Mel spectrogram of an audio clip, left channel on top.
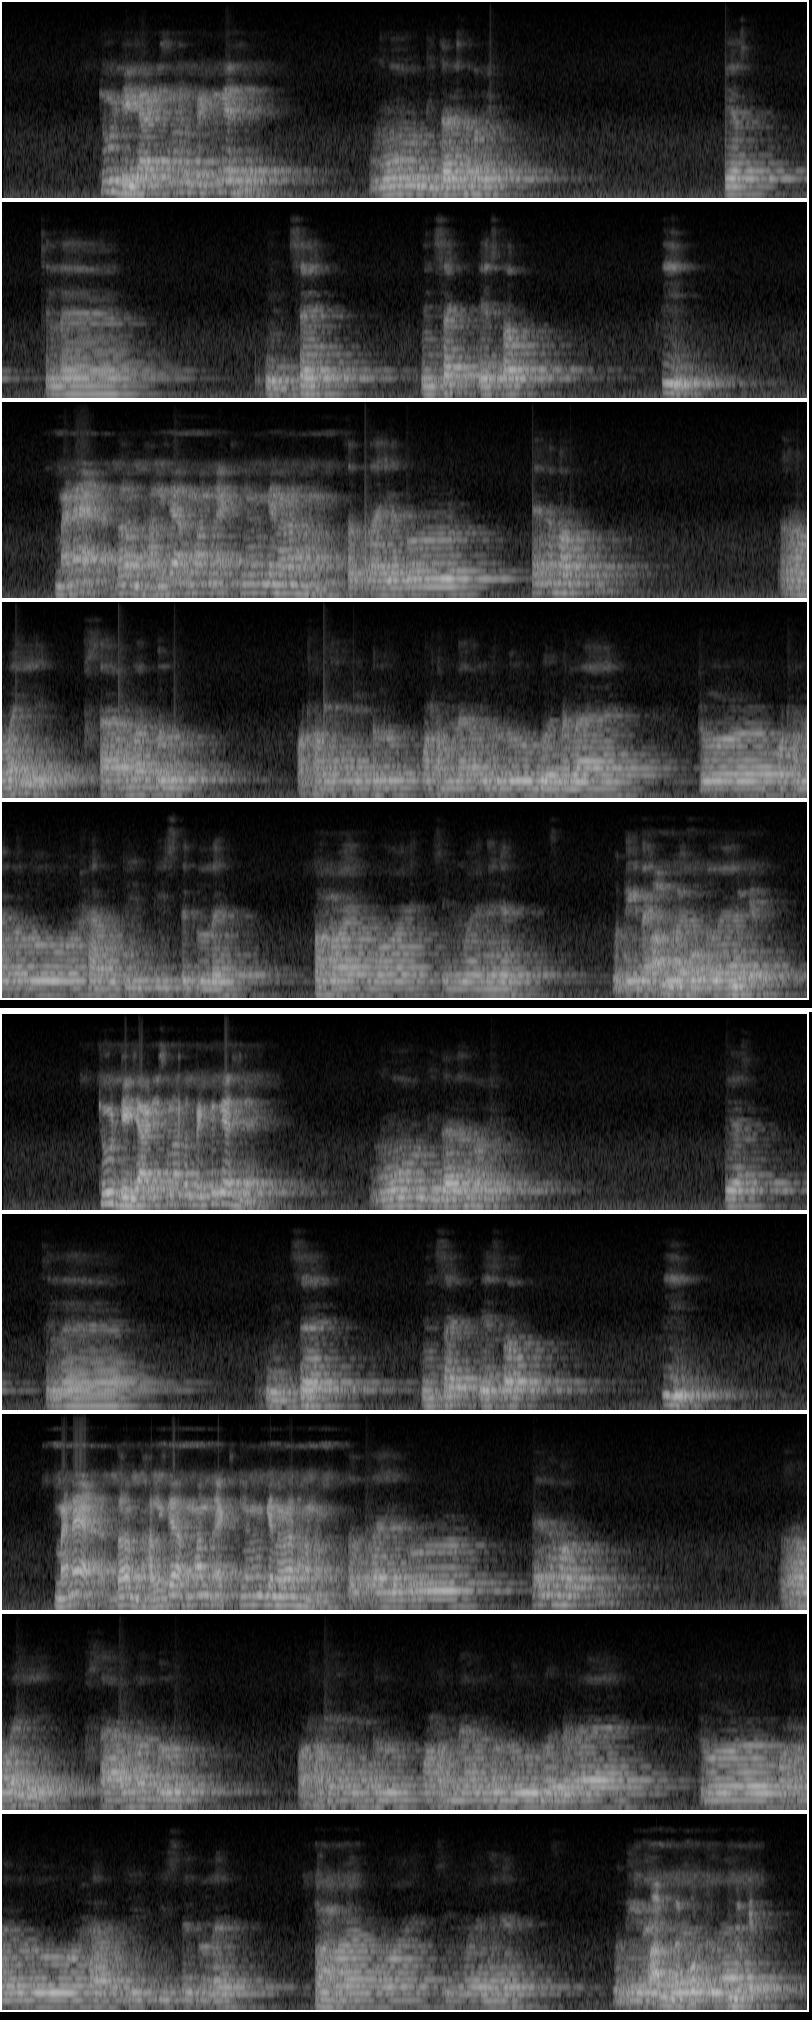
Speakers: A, on the right (about 60°); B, on the left (about 80°).
A: তোৰ ডিজাৰেৰ্শ্যনৰ টপিকটো কি আছিলে?
B: মোৰ ডিজাৰদেশ্যনৰ টপিক আছিলে insect, insect pest of tea.
A: মানে ভালকে অকণমান এক্সপ্লেইনবোৰ কেনেকুৱা ধৰণৰ?
B: তাত আহিলে তোৰ সেই <inaudible> অঁ মই <inaudible> গ'লো। প্ৰথমে গ'লো প্ৰথম দিনাখন গ'লো গৈ পেলায় তোৰ প্ৰথমে গ'লো সাৰমতি টি ষ্টেতলে। তনোয়ে
A: অঁ
B: মই চিন্ময় এনেকে গোটেই কেইটা
A: অঁ
B: গৈ
A: ক'
B: পেলাই
A: লোকে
